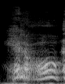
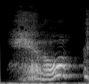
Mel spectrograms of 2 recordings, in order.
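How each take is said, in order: First: Hello through a laugh. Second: Imitating his hello. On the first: Retold or imitated. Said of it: "it took all of my strength to not just go". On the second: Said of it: "he just went".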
